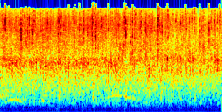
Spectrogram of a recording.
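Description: An audience claps steadily in a dense, continuous wash of applause, giving God a hand clap and a shout of praise, with faint voices calling out beneath the clapping.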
